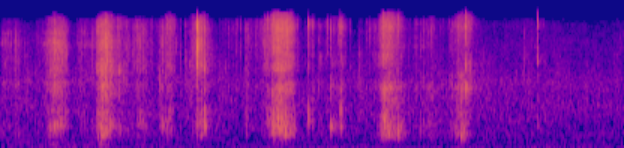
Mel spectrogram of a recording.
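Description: Soft crinkling and crunching of something being handled: about eight short crackles over the first three seconds, the loudest near two seconds in.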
